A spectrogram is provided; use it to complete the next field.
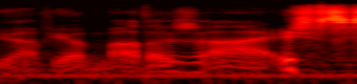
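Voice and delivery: slow, dramatic whispered delivery.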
